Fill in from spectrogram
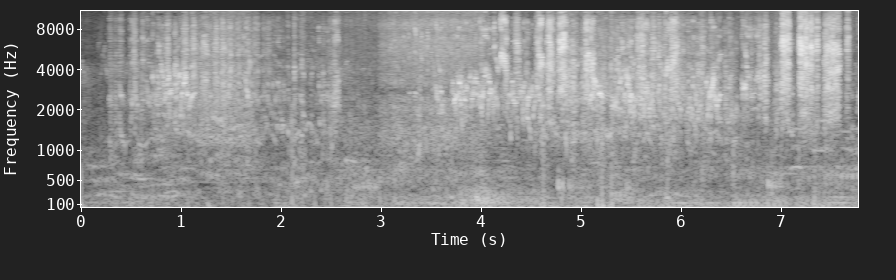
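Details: Aviary-kept male budgies, 8 December 2025, keep up steady high-pitched chirping and chattering; the flock noise builds gradually, with sharper squeaky notes standing out toward the end.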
